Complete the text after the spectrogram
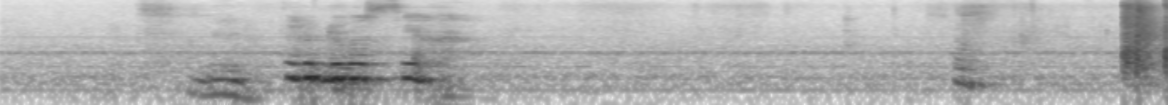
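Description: A middle-aged woman speaks quietly into a microphone.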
